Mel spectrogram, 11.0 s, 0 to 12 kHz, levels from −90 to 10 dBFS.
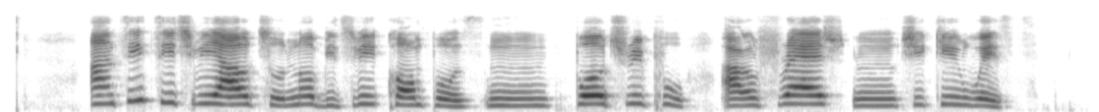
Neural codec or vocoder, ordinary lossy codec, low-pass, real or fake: codec, 16 kHz, 16 kbps, FunCodec, trained on Chinese and English, 50 frames a second; none; 7.2 kHz; fake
